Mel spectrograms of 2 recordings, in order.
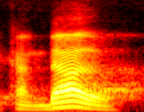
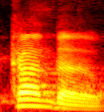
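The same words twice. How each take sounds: First: Candado stressed on the middle syllable, -da-; right stress on candado. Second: Cándado stressed on the first syllable, can-; wrong stress on cándado. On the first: Teacher to class showing the right stress on candado. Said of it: "uno dice". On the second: Teacher to class showing the wrong stress on cándado. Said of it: "uno no dice". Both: Shown as a demonstration.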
